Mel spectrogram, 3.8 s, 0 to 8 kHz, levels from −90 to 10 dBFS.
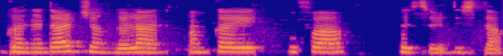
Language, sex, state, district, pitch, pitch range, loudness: Konkani, female, Goa, North and South Goa, 230 Hz, 220-240 Hz, -19 LUFS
